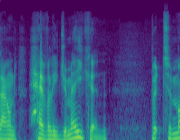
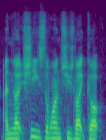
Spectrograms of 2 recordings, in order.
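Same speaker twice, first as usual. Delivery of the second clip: normal talking voice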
